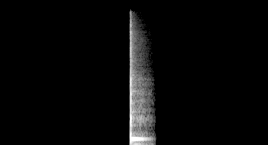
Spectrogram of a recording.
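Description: One short, sharp click with a low tone that dies away quickly, about halfway in: the game's sound effect marking a newly drawn ball.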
